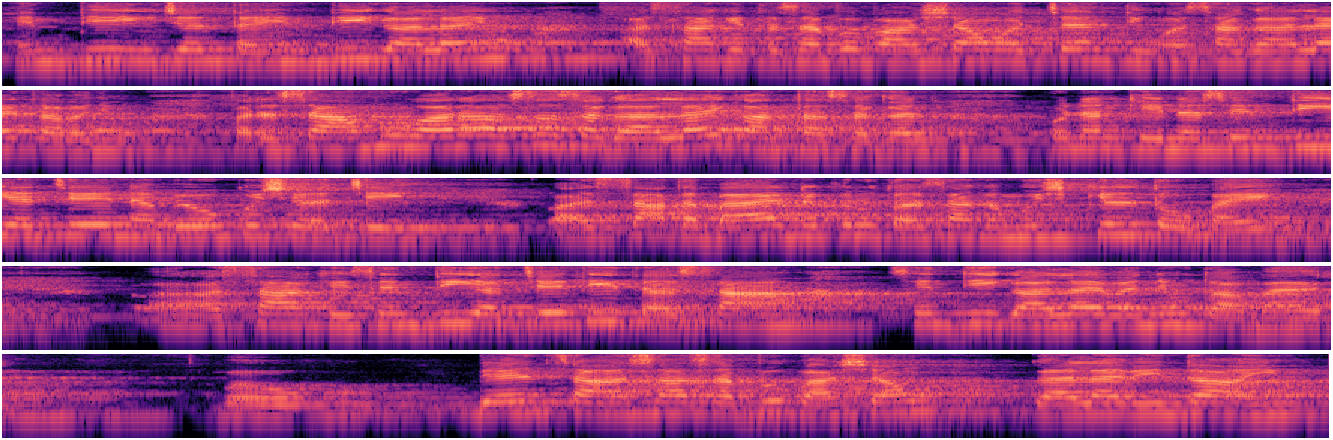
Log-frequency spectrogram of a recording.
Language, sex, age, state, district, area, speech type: Sindhi, female, 45-60, Gujarat, Junagadh, urban, spontaneous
